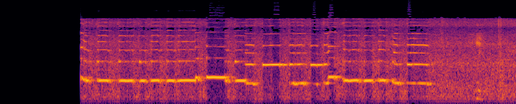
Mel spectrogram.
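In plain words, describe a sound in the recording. A girl plays a simple tune on a recorder up close.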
